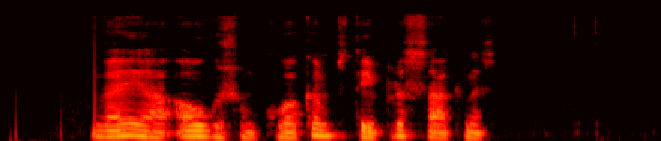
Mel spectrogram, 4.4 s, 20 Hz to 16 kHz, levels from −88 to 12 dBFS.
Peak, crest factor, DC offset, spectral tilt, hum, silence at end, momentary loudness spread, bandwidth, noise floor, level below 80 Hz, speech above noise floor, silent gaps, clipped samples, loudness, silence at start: -20 dBFS; 18 dB; under 0.1%; -7.5 dB/octave; none; 1.2 s; 9 LU; 11.5 kHz; -78 dBFS; -54 dBFS; 43 dB; none; under 0.1%; -36 LUFS; 0.6 s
